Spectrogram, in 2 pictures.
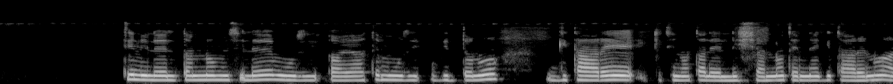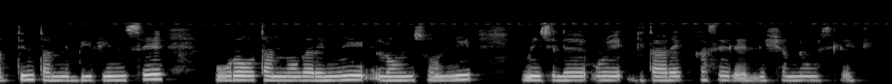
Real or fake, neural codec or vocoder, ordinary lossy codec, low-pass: real; none; AAC, 48 kbps; 7.2 kHz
